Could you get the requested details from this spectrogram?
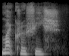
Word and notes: microfiche: British English

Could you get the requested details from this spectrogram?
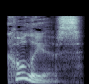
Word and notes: coleus: British English

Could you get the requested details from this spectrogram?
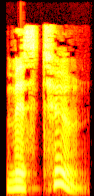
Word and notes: mistune: British English

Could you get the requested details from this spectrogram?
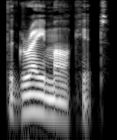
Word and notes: gray market: British English

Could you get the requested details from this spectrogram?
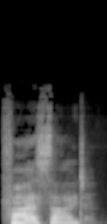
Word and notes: fireside: British English

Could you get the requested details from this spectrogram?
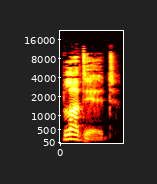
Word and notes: blooded: British English

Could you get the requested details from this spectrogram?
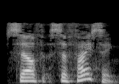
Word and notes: self-sufficing: British English

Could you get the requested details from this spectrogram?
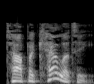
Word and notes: topicality: British English

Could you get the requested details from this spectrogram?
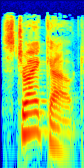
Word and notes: strikeout: American English

